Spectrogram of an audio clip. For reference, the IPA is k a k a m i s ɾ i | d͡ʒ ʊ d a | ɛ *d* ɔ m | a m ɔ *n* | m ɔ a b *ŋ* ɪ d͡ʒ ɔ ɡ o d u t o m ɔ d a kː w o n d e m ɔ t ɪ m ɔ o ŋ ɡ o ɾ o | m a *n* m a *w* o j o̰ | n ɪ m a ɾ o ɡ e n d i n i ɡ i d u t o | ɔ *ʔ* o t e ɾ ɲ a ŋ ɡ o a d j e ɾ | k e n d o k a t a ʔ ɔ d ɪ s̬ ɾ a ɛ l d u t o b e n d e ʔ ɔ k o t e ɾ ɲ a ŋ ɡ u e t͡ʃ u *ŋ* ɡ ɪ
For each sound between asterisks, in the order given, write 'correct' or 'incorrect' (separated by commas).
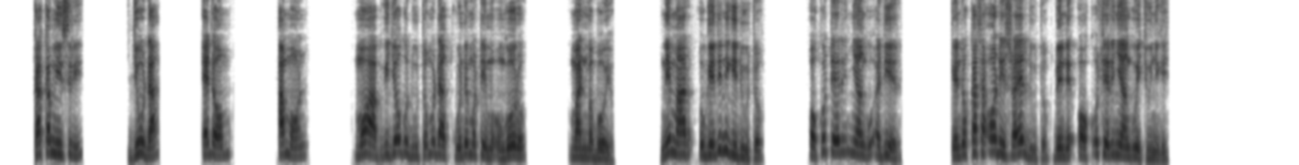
correct, correct, incorrect, correct, incorrect, incorrect, incorrect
